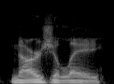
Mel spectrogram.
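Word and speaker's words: Nargeolet: Nargelet. That's how you pronounce it.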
